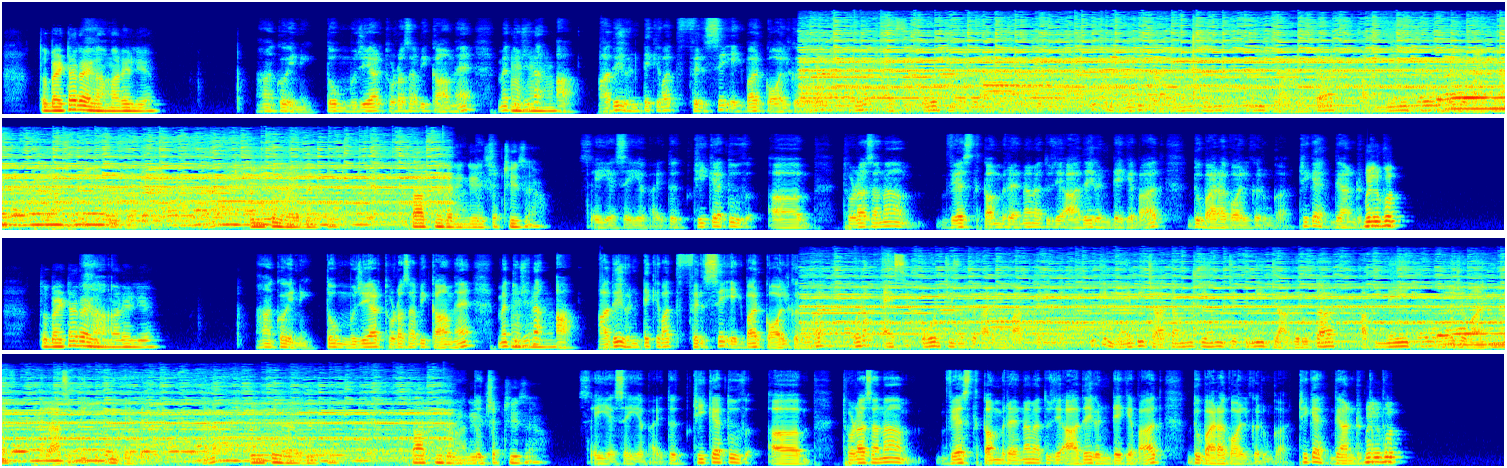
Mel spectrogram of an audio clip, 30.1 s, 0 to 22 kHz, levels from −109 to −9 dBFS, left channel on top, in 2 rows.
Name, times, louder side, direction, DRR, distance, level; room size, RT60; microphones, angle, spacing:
voice 1, 0.4-1.5 5.1-5.5 17.5-18.4 19.1-20.4 28.6-28.9, left 3 dB, 35° left, 0.5 m, -31 dB
voice 2, 2.5-5.7 6.0-15.1 15.4-16.7 17.0-17.2 19.4-20.0 20.9-23.1 23.4-28.6, right 4 dB, 90° right, 0.6 m, -37 dB
sound 1, 8.0-19.5, left 4 dB, 85° left, 0.6 m, -31 dB
2.7 x 2.5 x 2.6 m
head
